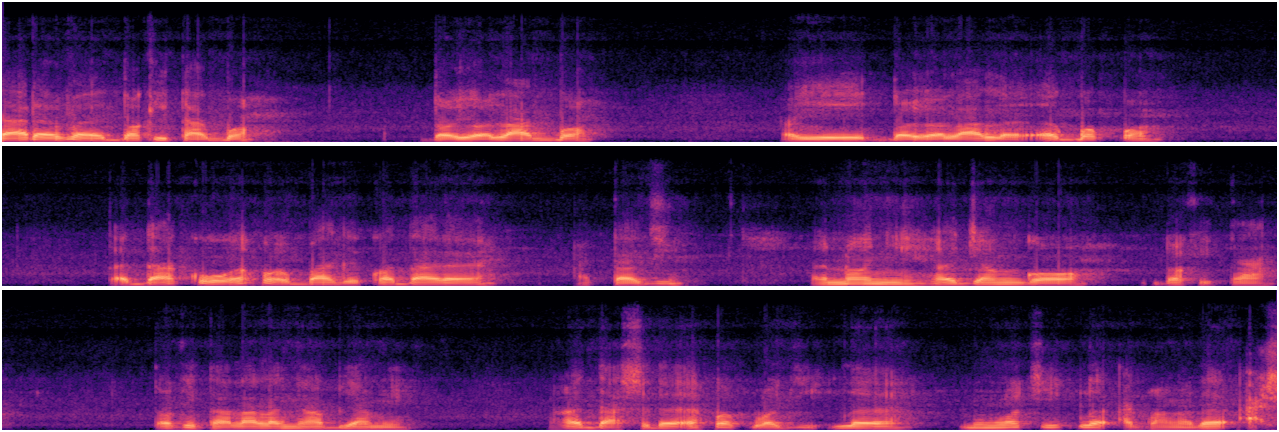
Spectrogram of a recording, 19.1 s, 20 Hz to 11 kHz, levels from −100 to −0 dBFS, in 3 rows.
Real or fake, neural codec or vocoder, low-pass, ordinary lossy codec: real; none; 9.9 kHz; Opus, 32 kbps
